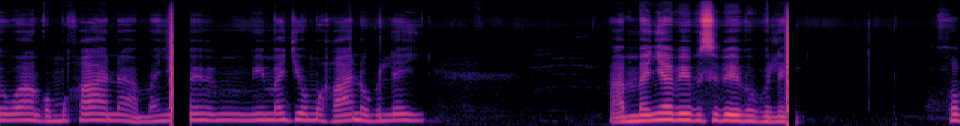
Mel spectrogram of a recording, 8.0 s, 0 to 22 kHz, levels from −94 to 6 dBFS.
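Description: This speech clip carries two wireless microphone squelch dropouts. The first runs from 1.38 to 1.59 s, just before "mima kiomukhana vulai". The second runs from 6.53 to 6.64 s. In each, hiss swells briefly as the radio link weakens. The receiver's squelch then mutes the output, leaving near silence. The hole lasts about 154 ms in the first event and 69 ms in the second. The speech comes back right after each gap.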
